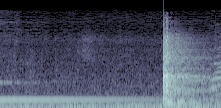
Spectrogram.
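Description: Traditional Korean dance accompaniment at a pause between phrases: a held low instrumental note fades away. About one and a half seconds in, a single sharp percussion stroke sounds and rings briefly.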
